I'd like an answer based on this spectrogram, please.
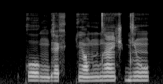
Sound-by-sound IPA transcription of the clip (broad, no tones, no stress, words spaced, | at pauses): koːŋɡæxkĩlˠ ndæ̃ːʃdʲũ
